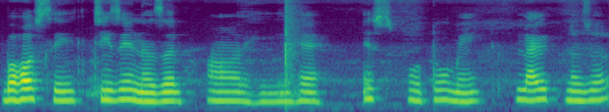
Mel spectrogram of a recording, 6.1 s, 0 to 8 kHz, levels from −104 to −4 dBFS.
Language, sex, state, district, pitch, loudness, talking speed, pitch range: Hindi, female, Madhya Pradesh, Umaria, 210 Hz, -22 LUFS, 120 wpm, 200-225 Hz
